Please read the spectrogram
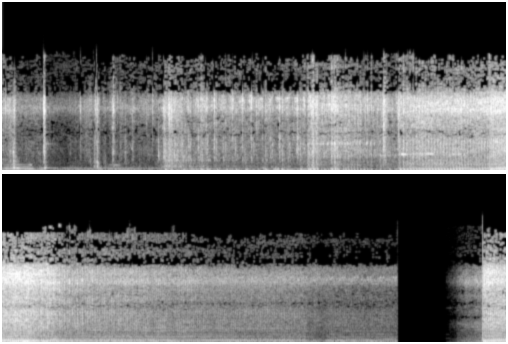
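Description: Underbone motorcycle: a few clicks, then the engine starts about two seconds in and runs, revving up as the bike pulls away about six seconds in. The engine note then slowly fades, and a short gap of silence comes near the end.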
